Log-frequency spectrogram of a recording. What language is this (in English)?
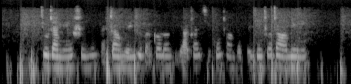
Chinese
